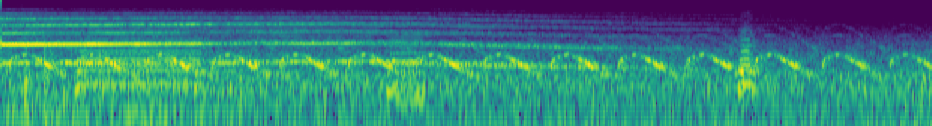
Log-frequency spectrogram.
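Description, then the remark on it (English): Police and ambulance sirens wail loudly, coming up fast from behind on a highway, one rising and falling in a steady repeating sweep over a constant rumble of road traffic, with a second horn-like tone layered in, continuous. “I hear the sound of police sirens coming up fast from behind, followed by an ambulance.”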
